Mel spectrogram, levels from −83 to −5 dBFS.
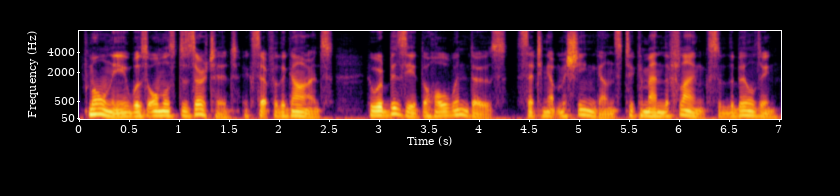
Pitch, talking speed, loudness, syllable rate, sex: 95 Hz, 220 wpm, -18 LUFS, 6.1 syllables/s, male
